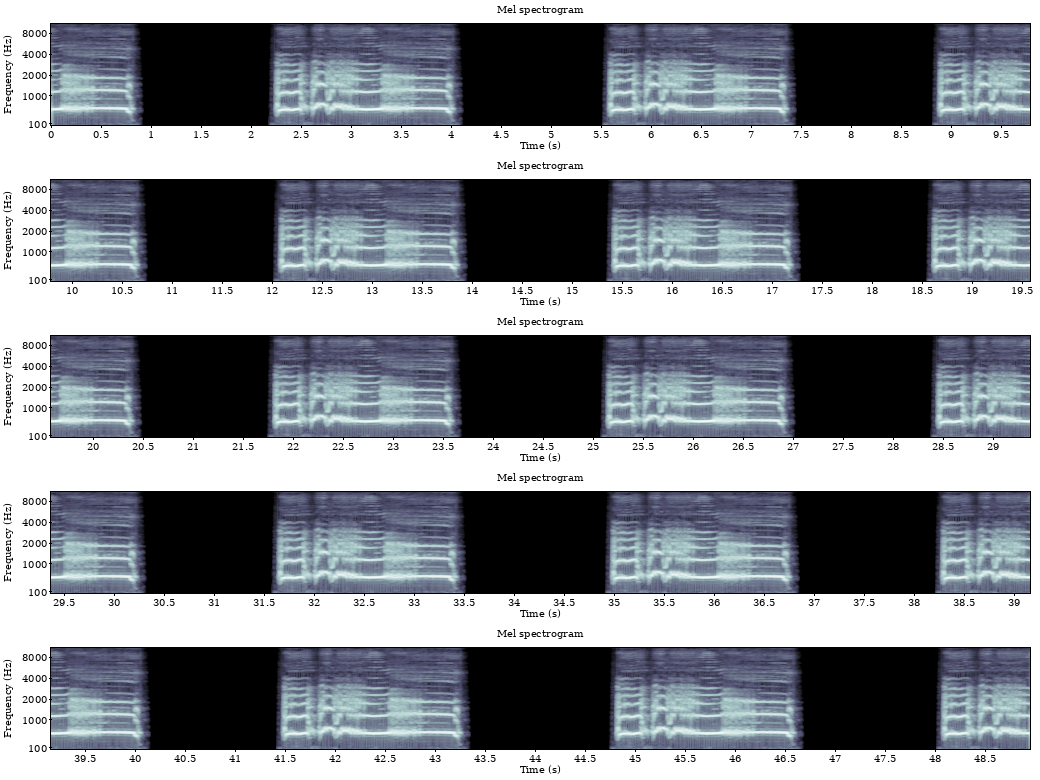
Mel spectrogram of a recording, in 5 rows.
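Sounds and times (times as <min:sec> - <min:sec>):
rooster crowing: 0:00.0 - 0:00.9, 0:02.2 - 0:04.1, 0:05.6 - 0:07.4, 0:08.9 - 0:10.7, 0:12.1 - 0:13.9, 0:15.4 - 0:17.3, 0:18.6 - 0:20.5, 0:21.8 - 0:23.7, 0:25.1 - 0:27.0, 0:28.4 - 0:30.3, 0:31.6 - 0:33.5, 0:35.0 - 0:36.8, 0:38.3 - 0:40.1, 0:41.5 - 0:43.4, 0:44.8 - 0:46.7, 0:48.1 - 0:48.9.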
